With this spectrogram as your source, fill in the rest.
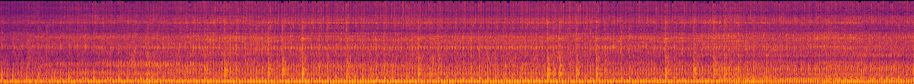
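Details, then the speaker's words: Moped with SPX/RCX engine mount spacer modified to polyurethane (not recommended). Steady two-stroke idle with irregular sharp ticks and clacks as the cylinder head touches the frame; owner unsure what is touching. "il y a vraiment un truc qui touche j'ai un truc qui fait du bruit là je sais pas ce que c'est"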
